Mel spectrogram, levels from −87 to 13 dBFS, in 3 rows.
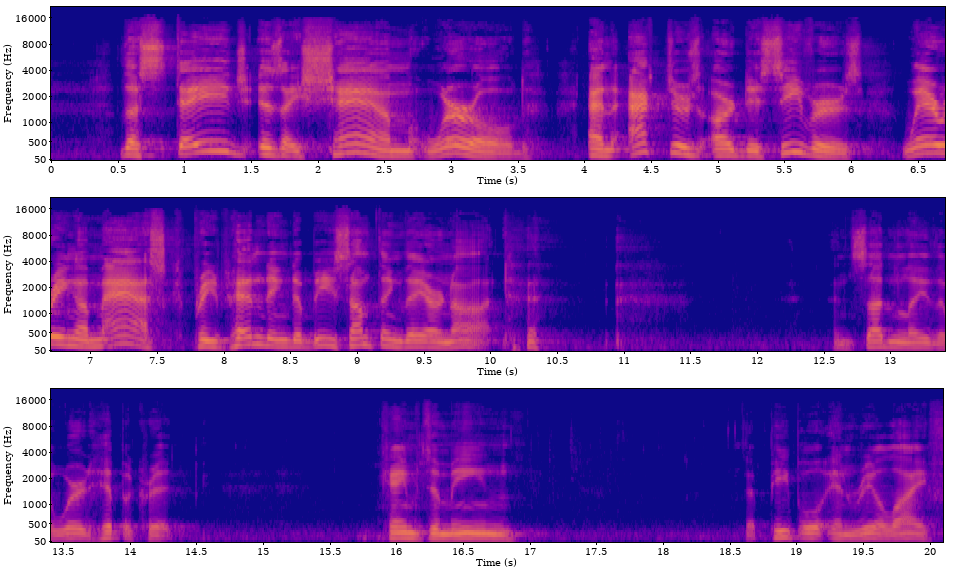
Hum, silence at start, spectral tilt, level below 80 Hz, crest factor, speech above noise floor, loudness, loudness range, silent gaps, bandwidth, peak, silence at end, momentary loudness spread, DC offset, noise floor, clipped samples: none; 0.5 s; -3.5 dB/octave; -74 dBFS; 24 dB; 40 dB; -25 LUFS; 12 LU; none; 17 kHz; -4 dBFS; 0 s; 14 LU; under 0.1%; -66 dBFS; under 0.1%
